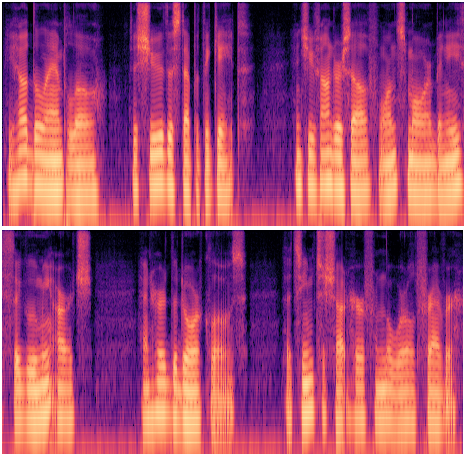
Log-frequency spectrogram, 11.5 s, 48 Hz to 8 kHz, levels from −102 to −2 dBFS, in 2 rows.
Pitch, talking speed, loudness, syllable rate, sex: 110 Hz, 190 wpm, -19 LUFS, 4.5 syllables/s, male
